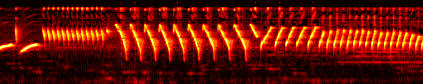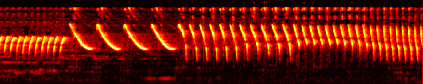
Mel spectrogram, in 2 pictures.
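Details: Long canary song meant as a lure for a young bird learning its notes: a rising whistle, a buzzy phrase, then rapid runs of sweeping downward notes, slower drawn-out swoops and a continuous fast trill.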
